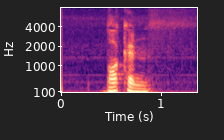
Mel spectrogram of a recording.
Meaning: 1. to bake 2. to pan-fry
- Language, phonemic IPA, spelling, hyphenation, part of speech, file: Dutch, /ˈbɑkə(n)/, bakken, bak‧ken, verb, Nl-bakken.ogg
